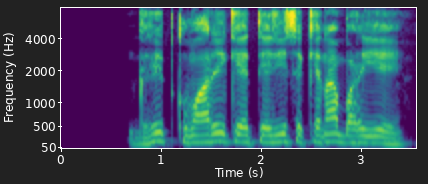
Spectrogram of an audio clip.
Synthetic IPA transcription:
ɡʱɾɪt̪kʊmaːɾiːkeːt̪eːd͡ʒiːseːkenãːbəɽ̤iːeː

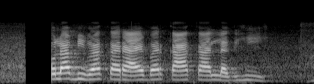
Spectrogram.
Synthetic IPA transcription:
oːlabimakaɾaːjbəɾkaːkaləɡɦiː

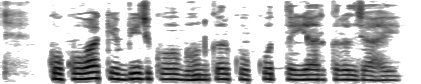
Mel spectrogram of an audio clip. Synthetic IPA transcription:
koːkoʋakebiːd͡ʒkobʱuːnkəɾkoːkot̪ɐjːaːɾkɐɾəld͡ʒaːɦeː

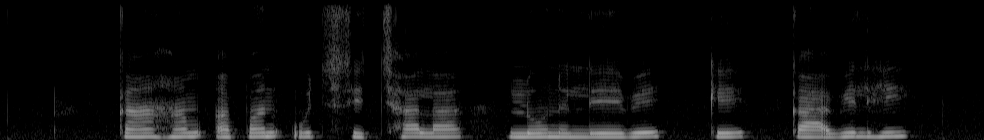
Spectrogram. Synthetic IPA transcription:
kãɦəməpənut͡ʃsɪtːʃʰala | loːnlebe | ke | kabilɦi

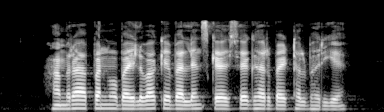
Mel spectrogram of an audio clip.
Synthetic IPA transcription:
həmɾaəpənmoːbaːɪlwakebɛːlənskɛseɡʱəɾbɛːʈʰəlbʱəɾijeː

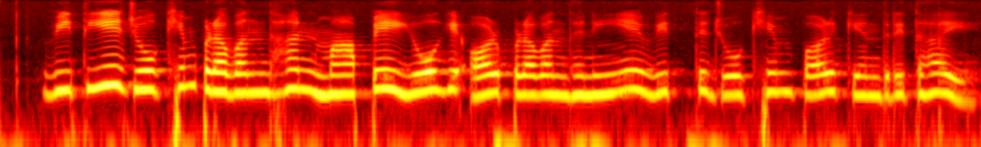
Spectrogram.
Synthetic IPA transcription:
ʋit̪ijed͡ʒoːkʰimpɾəbənd̪ʱənmaːpejoːɡjəʔɔːɾpɾəbə̃nd̪ʱənijeʋɪt̪jəd͡ʒoːkʰimpəɽkẽːnd̪ɾɪt̪ɦaːi

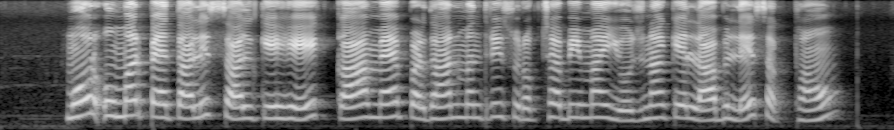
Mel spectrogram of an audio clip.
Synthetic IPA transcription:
moːɾʊməɾpɛ̃ːt̪aːliːsːaːlkeɦekaːmɛ̃pɾəd̪ʱaːnmə̃nt̪ɾisʊɾəkʃabimãjoːd͡ʒnakelaːbʱleːsɐk̚t̪aɦũː

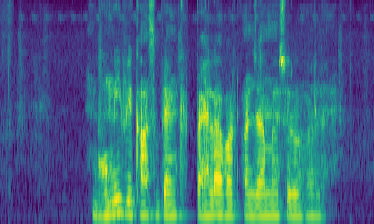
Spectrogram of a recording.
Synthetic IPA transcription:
bʱuːmiʋɪkaːsbɛ̃ːŋkpɛɦlabəɾpə̃nd͡ʒaːbmẽʃʊɾuɦəlɦɛː

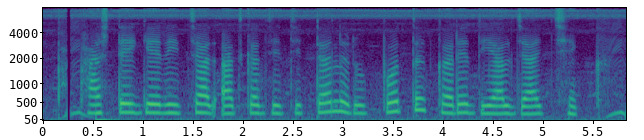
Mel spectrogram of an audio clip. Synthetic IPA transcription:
pʰasʈeɡeɾit͡ʃaɾd͡ʒad͡ʒkad͡ʒid͡ʒiʈəlɾupot̪kəɾed̪ijald͡ʒat̪t͡ʃʰek

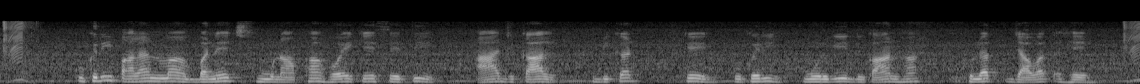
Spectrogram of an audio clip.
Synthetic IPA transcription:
kʊkɾipaːlənmãbəneːt͡ʃmʊnaːpʰaɦoːekeseːt̪i | aːd͡ʒkaːl | bɪkəʈ̚ | kekʊkɾi | mʊɾɡid̪ʊkaːnɦã | kʰʊlət̪̚d͡ʒaːʋət̪ɦeː

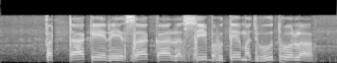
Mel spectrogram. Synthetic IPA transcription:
pət̪ːakeɾeːsakaɾəsibəɦʊt̪eməd͡ʒbuːt̪ɦoːlaː

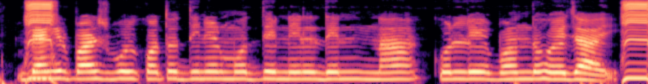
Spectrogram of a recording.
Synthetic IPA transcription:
bɛŋkeɾpaʃbojkɔt̪od̪ineɾmod̪ʱːeneld̪enːakoɾlebɔnd̪ʱoɦoed͡ʑae

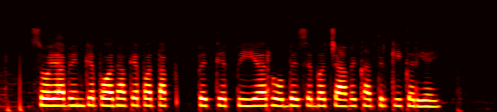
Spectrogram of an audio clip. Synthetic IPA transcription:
soːjabinkepɔːd̪ʱakepɐt̪apekepiəɾɦoːbesebɐt͡ʃaːʋekʰaːt̪ɪɾkikəɾiaiː

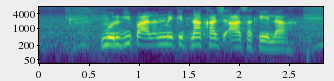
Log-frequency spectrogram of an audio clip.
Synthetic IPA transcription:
mʊɾɡipaːlənmẽkɪt̪naxɐɾt͡ʃa̰ːsɐkeːlaː

